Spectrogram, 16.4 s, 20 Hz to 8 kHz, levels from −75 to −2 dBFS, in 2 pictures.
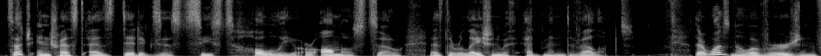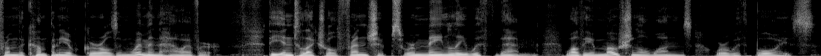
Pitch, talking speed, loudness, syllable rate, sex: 110 Hz, 155 wpm, -20 LUFS, 5.1 syllables/s, male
